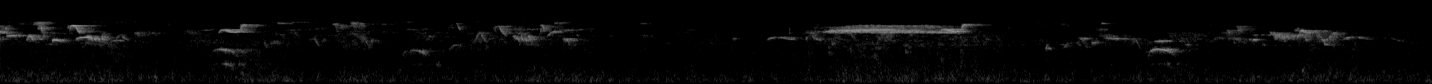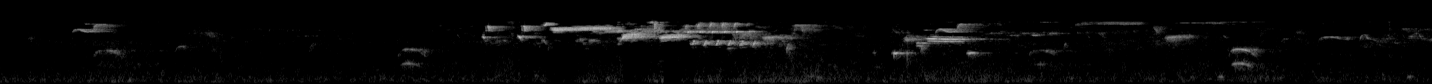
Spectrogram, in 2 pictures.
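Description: Birds chirping and singing in short high phrases with pauses between them, busiest about two-thirds of the way through.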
